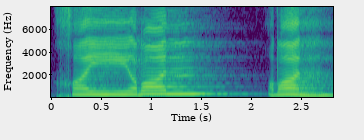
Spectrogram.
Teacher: Huruf ra dibunyikan secara tafkhim karena ra berbaris fathah tanwin, maka cara membacanya ditebalkan, pangkal lidah kita angkat.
